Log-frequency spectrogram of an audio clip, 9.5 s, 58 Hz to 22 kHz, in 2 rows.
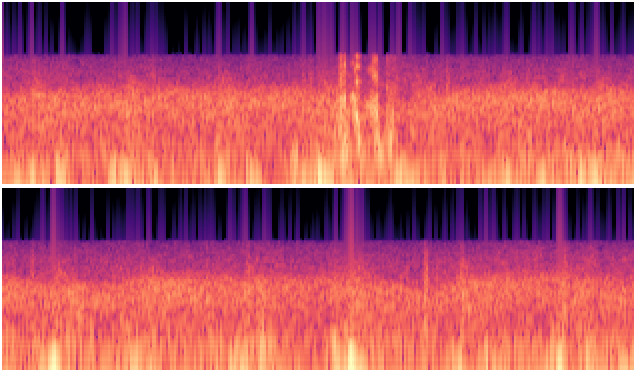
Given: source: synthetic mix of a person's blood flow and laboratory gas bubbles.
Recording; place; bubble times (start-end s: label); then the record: Doppler ultrasound of blood flow; subclavian vein
2.48-2.97 s: bubbles
From the record:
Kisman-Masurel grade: 213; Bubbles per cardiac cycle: several, 3 to 8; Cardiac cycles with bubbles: 1 to 10%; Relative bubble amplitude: loud (0.450 to 0.775); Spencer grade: 1 (occasional bubble signal discernible with the cardiac motion signal, with majority of cardiac periods free of bubbles); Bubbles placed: anywhere in the cardiac cycle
